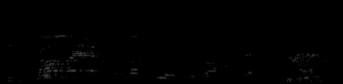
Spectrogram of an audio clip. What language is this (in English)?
Czech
